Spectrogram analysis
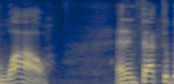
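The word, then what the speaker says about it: واو: The letter Vav exists in Arabic, and it's pronounced wow.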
